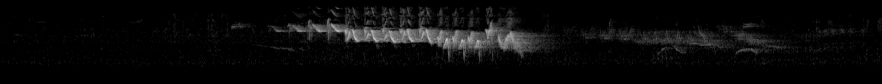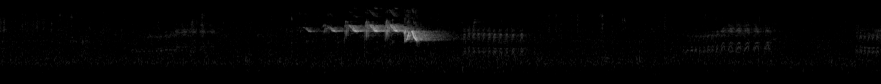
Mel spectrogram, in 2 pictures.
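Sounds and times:
Common chaffinch song with descending trill and rattling phrase: 0.0s - 9.2s, 10.1s - 14.2s
faint chirps: 0.0s - 9.4s, 10.0s - 14.2s, 15.6s - 16.7s.

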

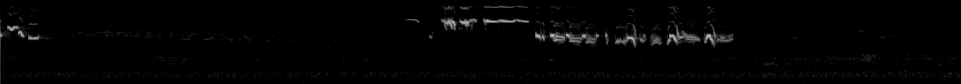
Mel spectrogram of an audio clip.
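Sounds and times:
European robin singing whistles and twittering trills: 0.0s - 7.5s.

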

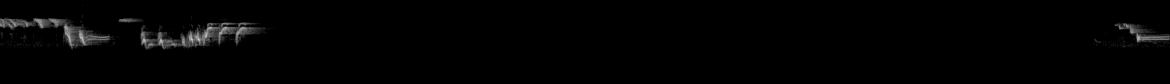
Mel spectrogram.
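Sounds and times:
European robin singing: 0.0s - 2.8s, 10.9s - 11.6s.

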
